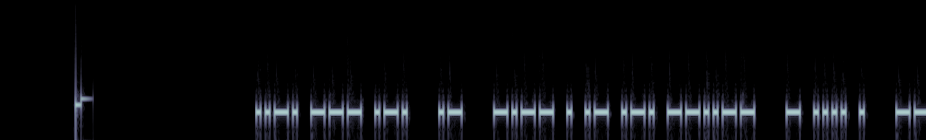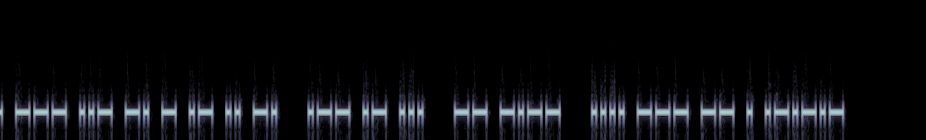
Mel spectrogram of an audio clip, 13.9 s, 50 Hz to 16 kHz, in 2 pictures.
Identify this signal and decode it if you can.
Morse code, heard as a keyed tone, about 34 wpm, 700 Hz. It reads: FOR A YEAR, THE MOUNTAIN WAS MY HOME.
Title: Sentences from Top 1000 Words - Review Part 1 - 35wpm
